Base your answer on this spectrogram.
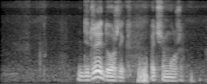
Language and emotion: Russian, neutral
